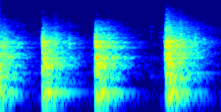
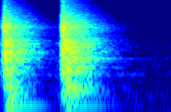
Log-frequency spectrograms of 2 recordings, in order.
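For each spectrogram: First: Firm knuckle knocks on a hard plastic bear canister, dull and solid like rapping on a door. Second: Two bright, clacky knocks with no low body, the thin sound of a weaker, brittle plastic canister.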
